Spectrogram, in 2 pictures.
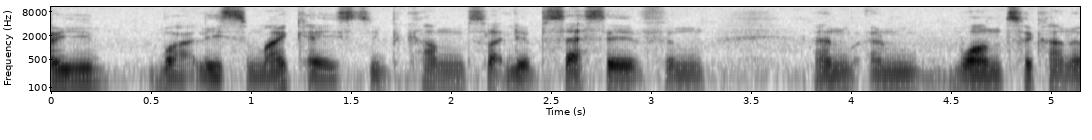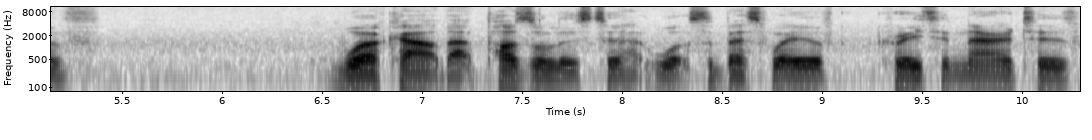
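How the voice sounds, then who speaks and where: A man with an English accent, answering interview questions in a halting, reflective way, often restarting sentences while he searches for words. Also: on the low side, a little mellow, a little hiss or hum. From England. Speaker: videographer interviewee. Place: outdoors overlooking the ocean.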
